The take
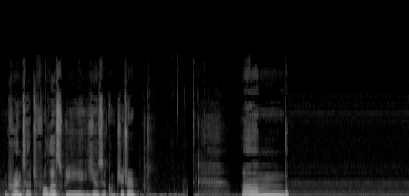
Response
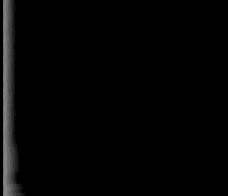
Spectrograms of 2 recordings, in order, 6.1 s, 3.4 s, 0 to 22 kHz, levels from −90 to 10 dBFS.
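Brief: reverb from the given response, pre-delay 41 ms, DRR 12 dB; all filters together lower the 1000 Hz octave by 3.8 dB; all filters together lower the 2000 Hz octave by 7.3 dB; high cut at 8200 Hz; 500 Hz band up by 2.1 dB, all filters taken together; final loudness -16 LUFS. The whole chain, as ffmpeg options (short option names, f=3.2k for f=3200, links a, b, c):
-filter_complex "[0:a]lowpass=8.2k,equalizer=f=500:t=o:g=4.5,equalizer=f=1k:t=o:g=-6.5,equalizer=f=2k:t=o:g=-8,asplit=2[a][b];[1:a]atrim=start_sample=2205,adelay=41[c];[b][c]afir=irnorm=-1:irlink=0,volume=-21.5dB[d];[a][d]amix=inputs=2:normalize=0,volume=17dB"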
